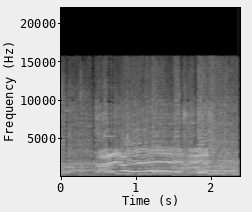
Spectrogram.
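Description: Gospel choir singing praise with band accompaniment: long held notes over a steady bass line, with a rising glide about half a second in.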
